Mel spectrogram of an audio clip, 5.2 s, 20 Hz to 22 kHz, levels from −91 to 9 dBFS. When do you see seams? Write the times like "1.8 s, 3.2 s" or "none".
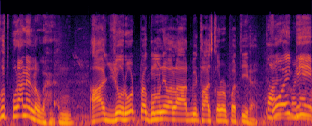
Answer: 1.4 s, 4.4 s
